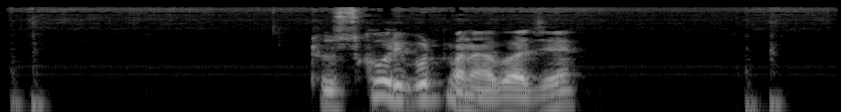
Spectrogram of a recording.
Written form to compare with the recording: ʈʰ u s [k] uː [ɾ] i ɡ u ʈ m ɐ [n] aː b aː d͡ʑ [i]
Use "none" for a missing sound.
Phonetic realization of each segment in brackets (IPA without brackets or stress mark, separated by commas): k, ɾ, n, e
